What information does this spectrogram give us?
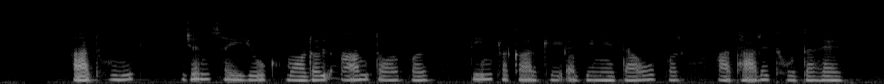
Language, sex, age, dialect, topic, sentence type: Hindi, female, 56-60, Marwari Dhudhari, banking, statement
